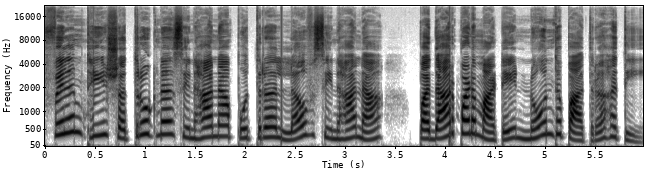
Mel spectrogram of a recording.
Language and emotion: Gujarati, neutral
